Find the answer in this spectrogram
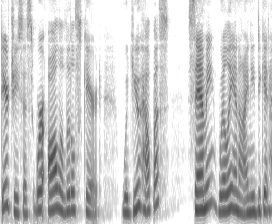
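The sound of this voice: Against a quiet background, the voice reads in an unforced way.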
